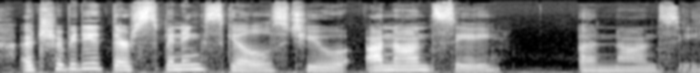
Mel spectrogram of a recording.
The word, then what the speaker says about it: Anansi: People across West Africa attributed their spinning skills to Anansi, yes, I'm pronouncing that right, a spider deity.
